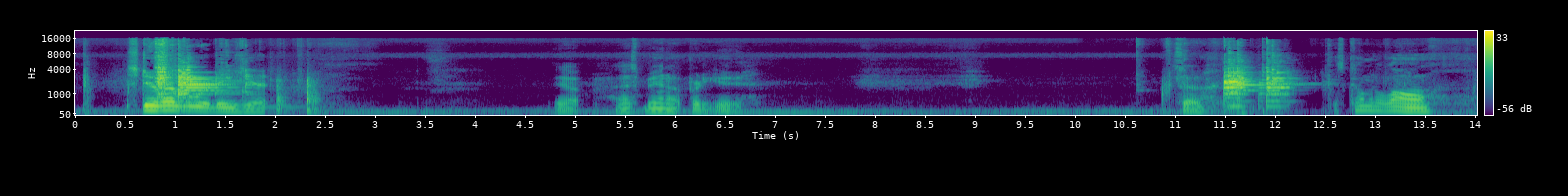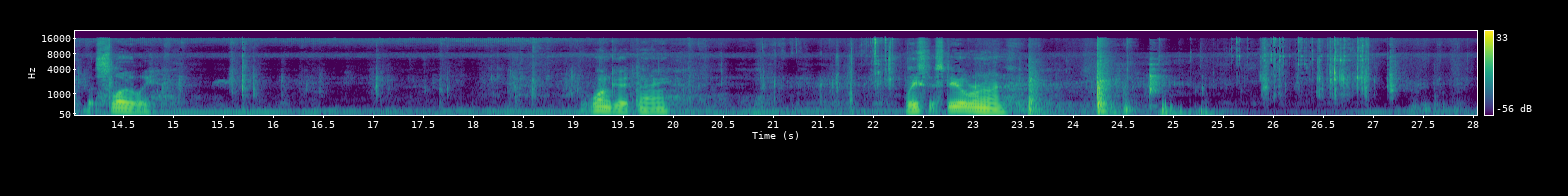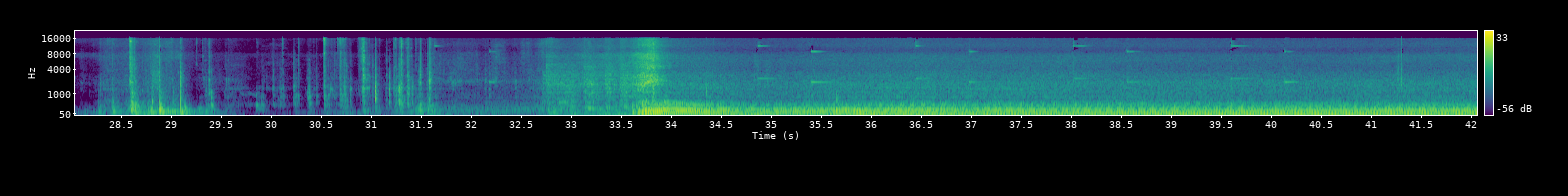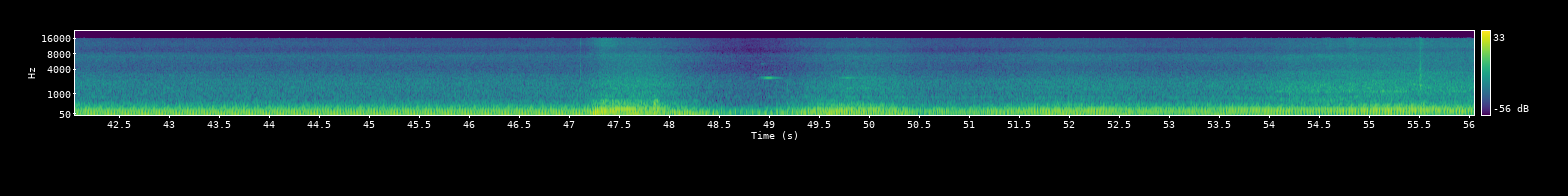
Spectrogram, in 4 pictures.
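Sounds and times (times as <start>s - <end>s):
faint handling sounds: 24.0s - 31.1s
car engine starting and idling: 30.5s - 56.0s
engine revving: 32.7s - 56.0s.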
